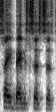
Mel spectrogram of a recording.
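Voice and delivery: low, soft croon to a woman; soft manly voice. Retold or imitated. Good man sweet-talking his woman, low and soft. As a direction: sweet-talk her gently and low. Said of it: "he always got this soft voice".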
